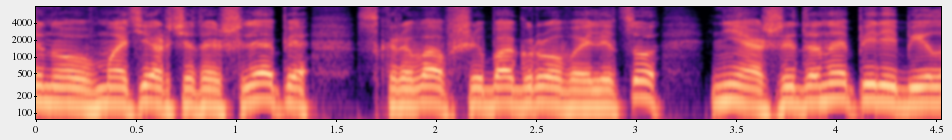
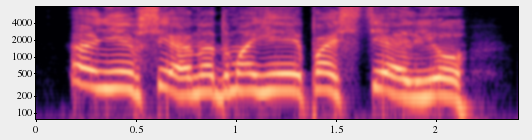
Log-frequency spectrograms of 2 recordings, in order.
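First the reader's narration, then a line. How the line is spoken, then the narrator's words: Shouting out. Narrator (Russian): выкрикнула она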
